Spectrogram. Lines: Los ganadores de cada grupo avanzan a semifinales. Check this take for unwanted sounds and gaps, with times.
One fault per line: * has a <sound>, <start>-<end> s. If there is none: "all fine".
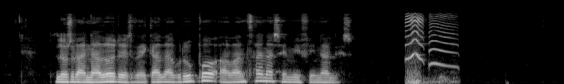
* has a squeak, 4.1-4.6 s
